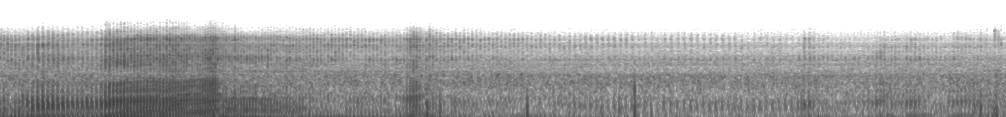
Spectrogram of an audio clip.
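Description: Trials motorcycle engine revving up loudly about a second in, then running more quietly and fading as the bike rides away.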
